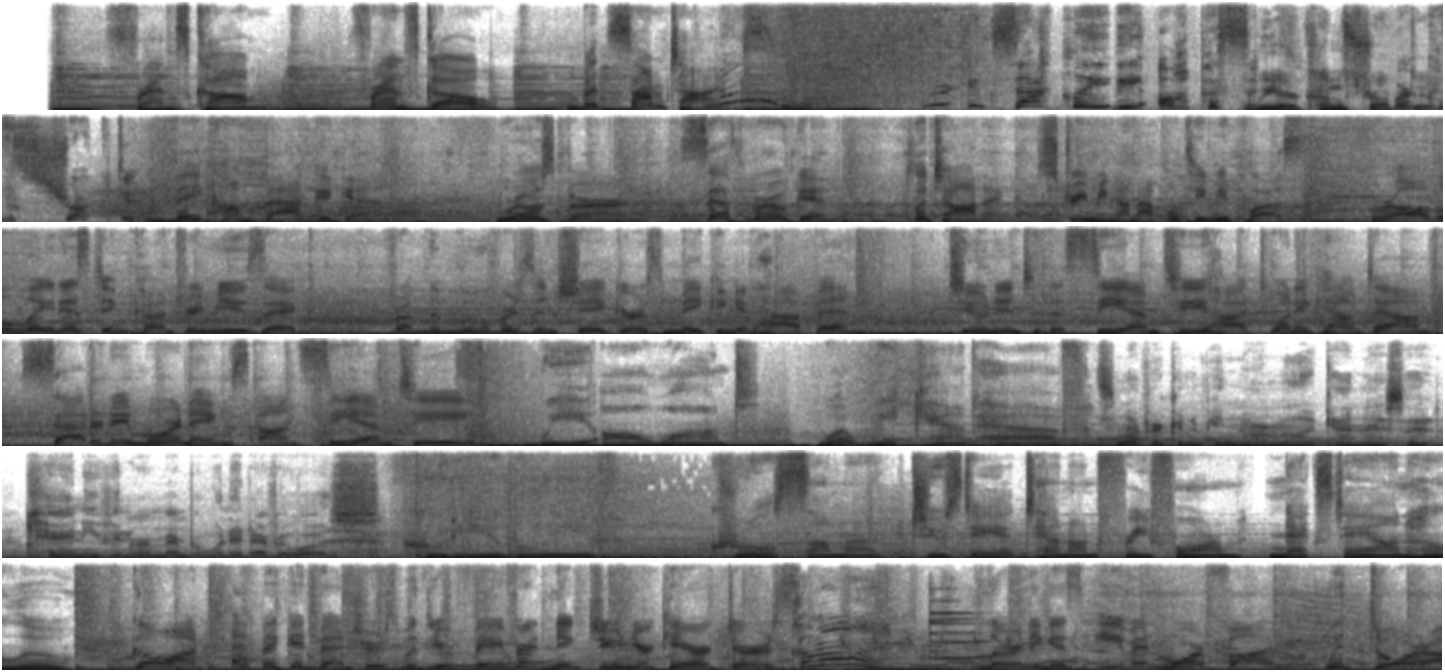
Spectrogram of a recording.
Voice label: Promos, female voices

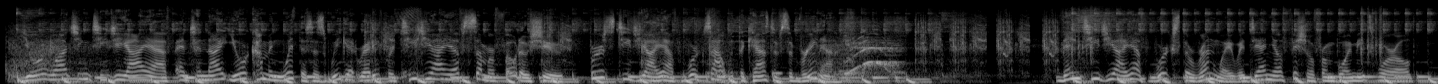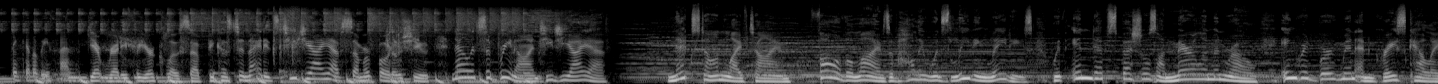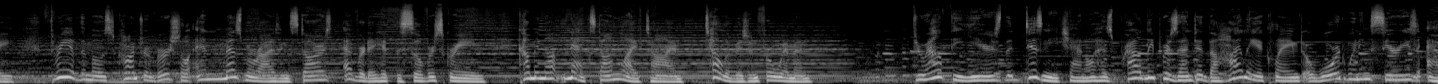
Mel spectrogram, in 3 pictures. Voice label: Promo, femalevoices

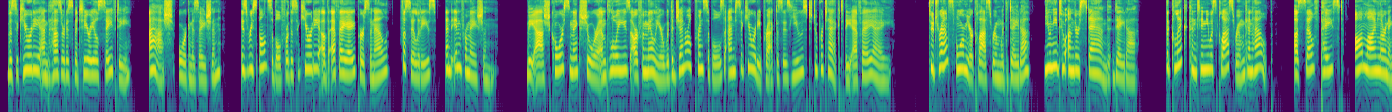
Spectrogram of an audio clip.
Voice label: ELearning, femalevoices

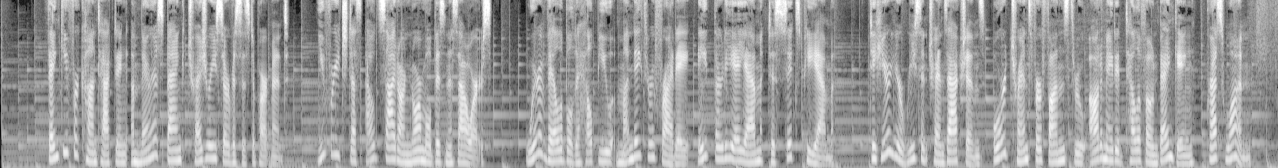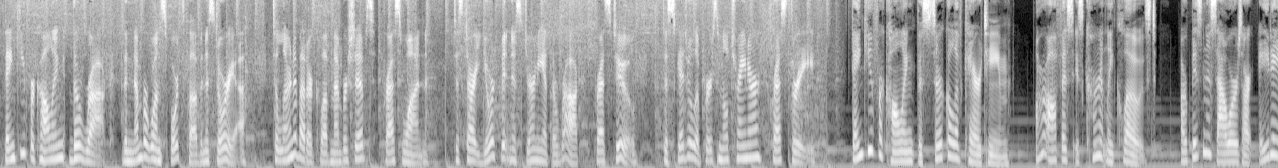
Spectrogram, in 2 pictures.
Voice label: Telephony, female voices

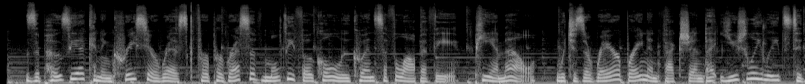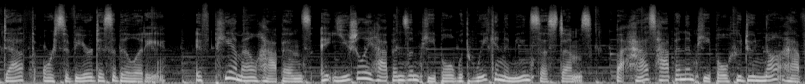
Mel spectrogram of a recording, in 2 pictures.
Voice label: Medical Narration, female voices

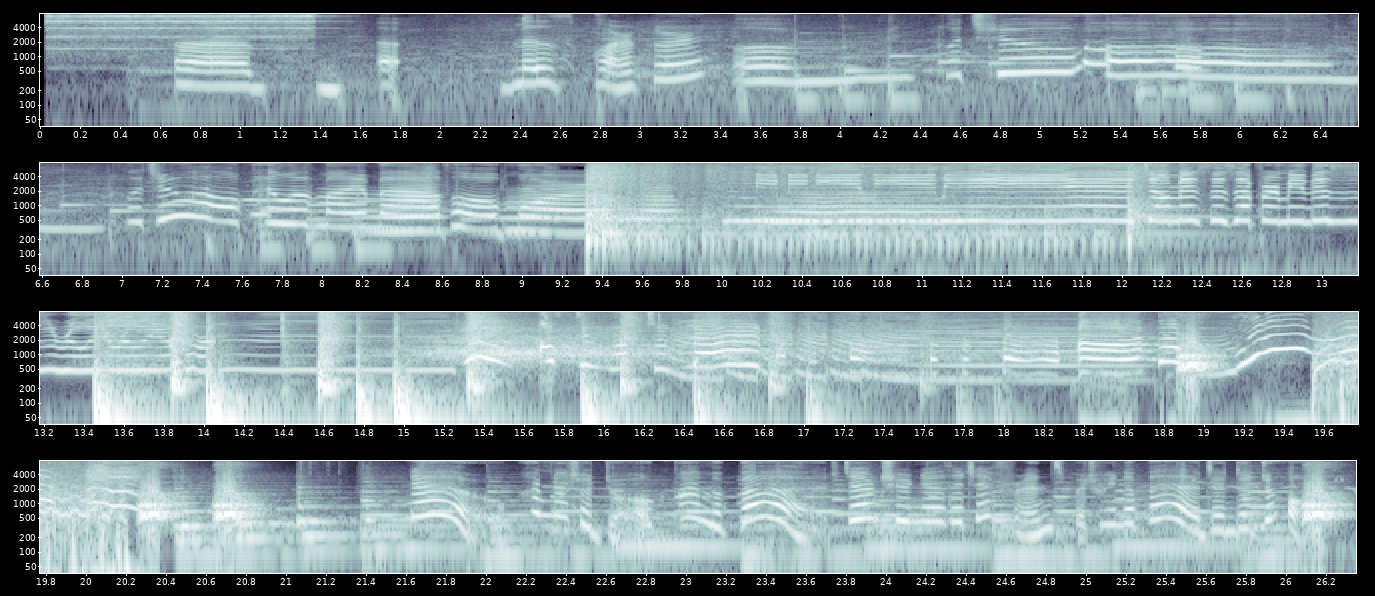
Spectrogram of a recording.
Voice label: Animation, female voices

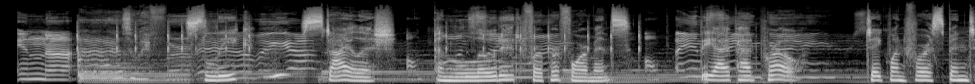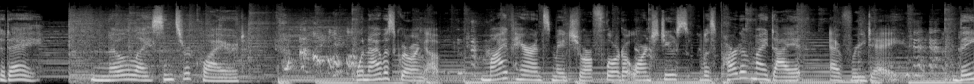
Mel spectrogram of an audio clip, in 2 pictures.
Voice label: Commercial, female voices

